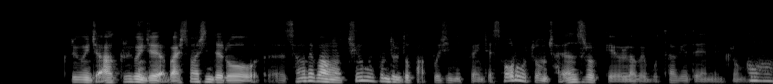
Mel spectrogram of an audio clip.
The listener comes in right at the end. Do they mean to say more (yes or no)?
yes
